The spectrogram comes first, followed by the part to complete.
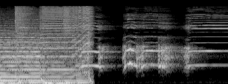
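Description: Music ends abruptly about a second in, and a rooster crows: a few short notes, then a long held one.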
